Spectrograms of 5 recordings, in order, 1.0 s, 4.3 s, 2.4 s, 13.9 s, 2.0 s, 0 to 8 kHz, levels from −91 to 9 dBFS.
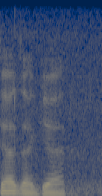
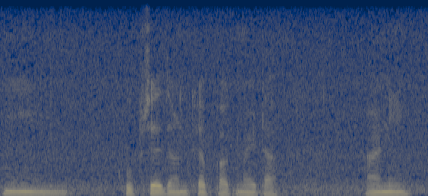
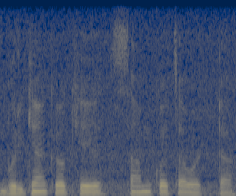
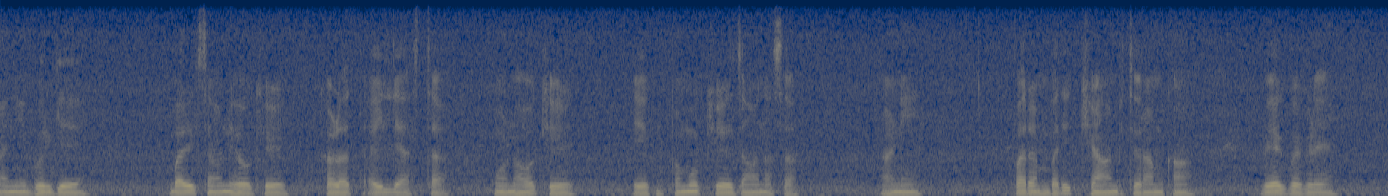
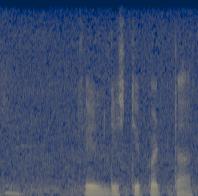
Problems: none marked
